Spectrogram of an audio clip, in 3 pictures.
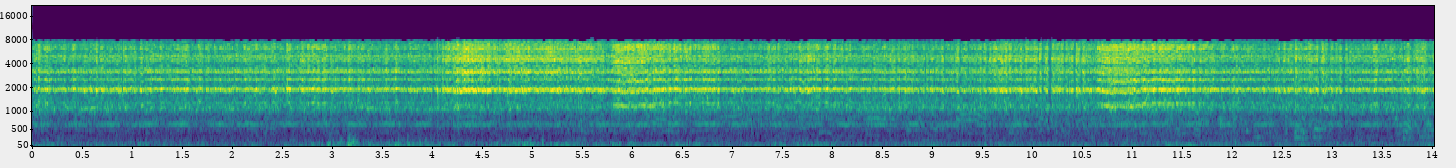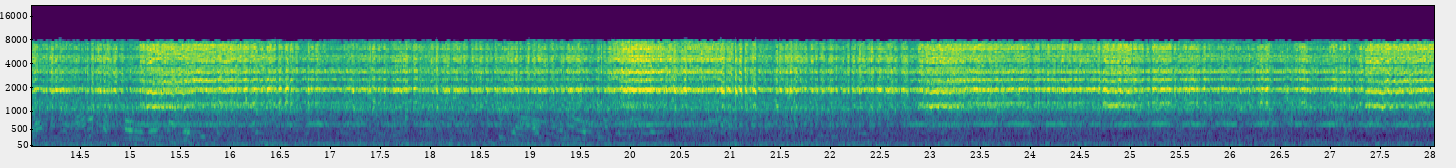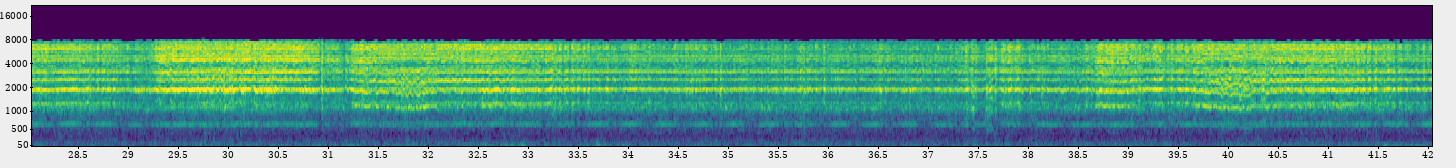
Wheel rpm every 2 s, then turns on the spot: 170, 170, 160, 170, 170, 170, 170, 160, 170, 170, 170, 170, 160, 160, 160, 160, 170, 170, 170, 160, 160.
none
